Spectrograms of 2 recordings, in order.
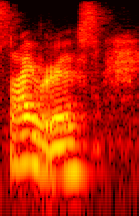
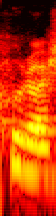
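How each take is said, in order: First: The name is said in the American form, Cyrus. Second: The name is said in the Persian form, Kurosh. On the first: "the American pronunciation of his name" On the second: "if you really want to go the Persian way"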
